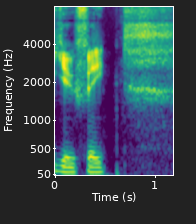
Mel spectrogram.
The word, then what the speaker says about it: Yuffie: Always Yuffie to me, but it is apparently Yuffie.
